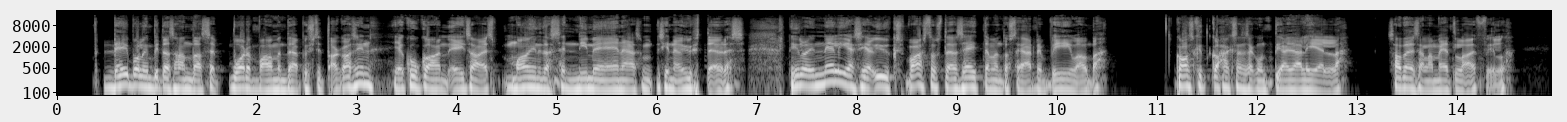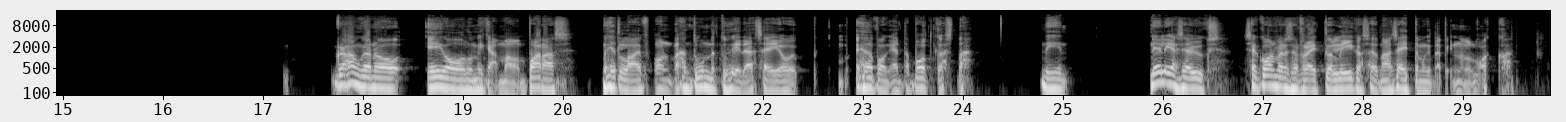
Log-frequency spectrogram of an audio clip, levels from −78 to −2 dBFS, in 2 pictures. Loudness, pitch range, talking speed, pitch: -19 LUFS, 110-135 Hz, 130 wpm, 120 Hz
